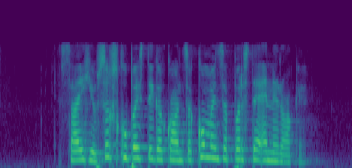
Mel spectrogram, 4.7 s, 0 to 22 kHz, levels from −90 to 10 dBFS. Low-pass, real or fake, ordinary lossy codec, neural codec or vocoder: 7.2 kHz; real; MP3, 64 kbps; none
